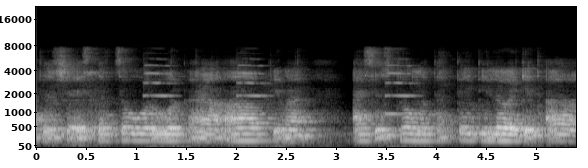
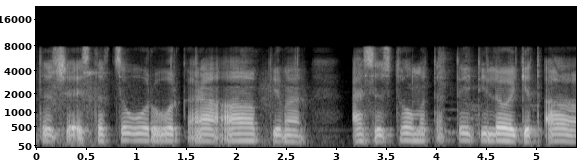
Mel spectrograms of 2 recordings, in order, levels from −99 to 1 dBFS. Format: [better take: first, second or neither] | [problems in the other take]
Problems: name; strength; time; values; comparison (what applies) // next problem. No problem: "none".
second | background sound (Wind instrument, woodwind instrument); 19 dB below the speech // room echo; dies away in 2.8 s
